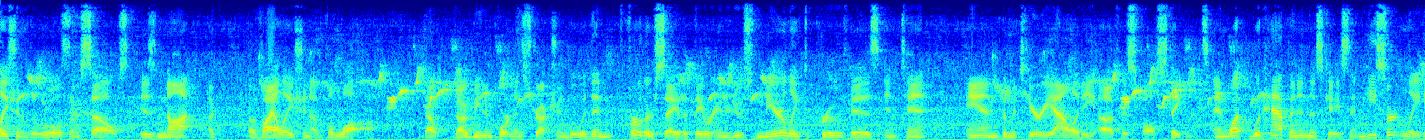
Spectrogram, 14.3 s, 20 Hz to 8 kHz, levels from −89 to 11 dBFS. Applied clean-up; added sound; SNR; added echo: none; Bird vocalization, bird call, bird song; 7 dB; none.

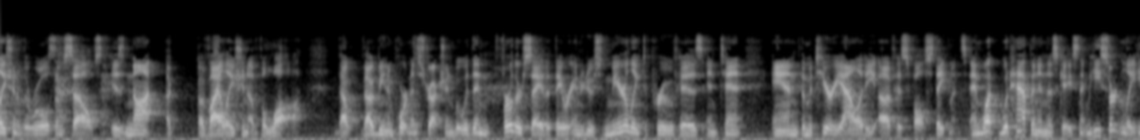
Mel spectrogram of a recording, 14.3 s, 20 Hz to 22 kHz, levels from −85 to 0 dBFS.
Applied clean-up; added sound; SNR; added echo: none; none; none; none.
